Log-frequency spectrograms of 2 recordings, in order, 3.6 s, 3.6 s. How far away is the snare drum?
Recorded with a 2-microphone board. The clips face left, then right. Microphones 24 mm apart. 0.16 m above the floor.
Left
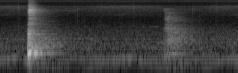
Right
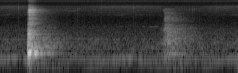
About 0.5 m.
